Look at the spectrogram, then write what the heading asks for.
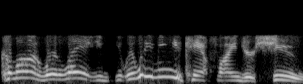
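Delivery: mock harried, high, stumbling, hurried yelling. A parent recalls their daughter's first kindergarten morning; retelling own past yelling. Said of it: "And I'm yelling".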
